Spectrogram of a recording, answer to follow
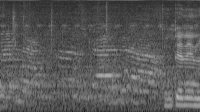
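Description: Voices in the background, softer than the lead voice on either side, with no other distinct sound.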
